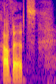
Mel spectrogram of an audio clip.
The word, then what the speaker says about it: Chafets: Chavez's new book and it's spelled c-h-a-f-e-t-s but it's pronounced covets it's uh it's Rush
